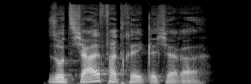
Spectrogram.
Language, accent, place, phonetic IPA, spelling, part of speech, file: German, Germany, Berlin, [zoˈt͡si̯aːlfɛɐ̯ˌtʁɛːklɪçəʁə], sozialverträglichere, adjective, De-sozialverträglichere.ogg
- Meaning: inflection of sozialverträglich: 1. strong/mixed nominative/accusative feminine singular comparative degree 2. strong nominative/accusative plural comparative degree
